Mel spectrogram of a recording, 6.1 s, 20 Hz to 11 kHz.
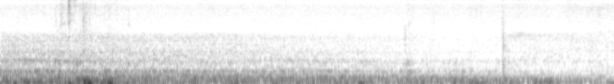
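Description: Road and tyre rumble inside a Tesla electric car's cabin, growing gradually quieter as the car slows from about 30 mph almost to a stop.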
